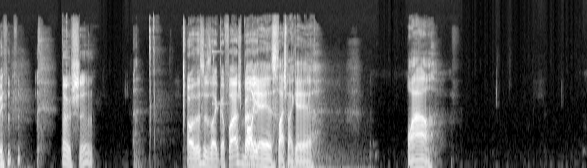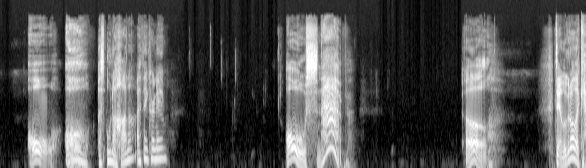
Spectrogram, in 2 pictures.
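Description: A young man speaks with animation into a nearby microphone, with pauses.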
